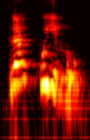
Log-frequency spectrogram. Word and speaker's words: tranquilo: Mas quando você fala tranquilo, o QU tem o som de quilo, o U aparece. Antigamente nós tínhamos o trema para essa palavra tranquilo.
